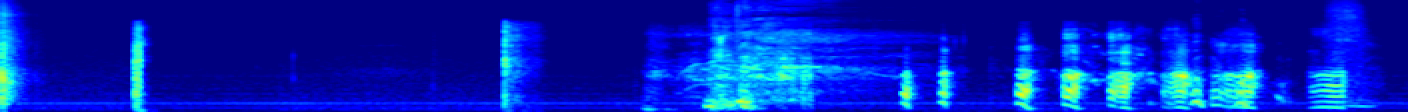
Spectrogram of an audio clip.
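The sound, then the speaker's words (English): Hands clap together to sync audio: two sharp, separate claps ring out with a pause between them, followed by a messy, uneven flurry of claps that fail to line up, mixed with snickering laughter. “Okay, but we all need to clap at the same time, otherwise it doesn't work.”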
